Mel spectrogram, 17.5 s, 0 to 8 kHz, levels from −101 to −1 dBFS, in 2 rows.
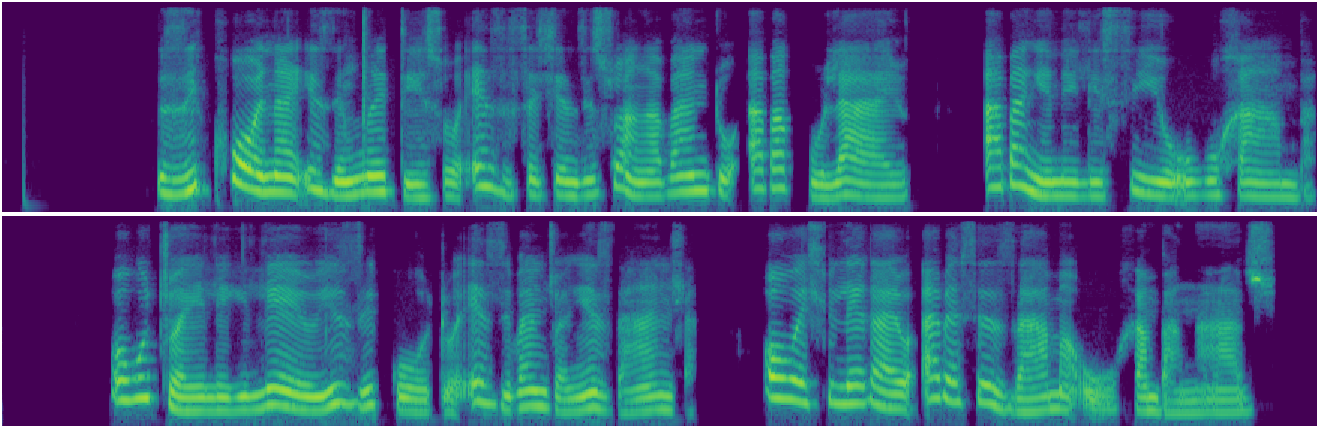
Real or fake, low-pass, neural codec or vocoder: real; 7.2 kHz; none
